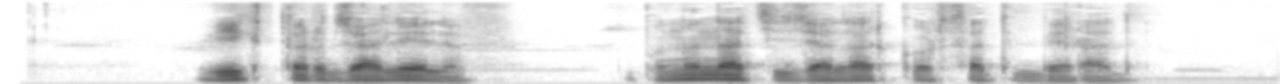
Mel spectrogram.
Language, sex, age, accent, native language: Uzbek, male, under 19, Farg'ona, Uzbek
